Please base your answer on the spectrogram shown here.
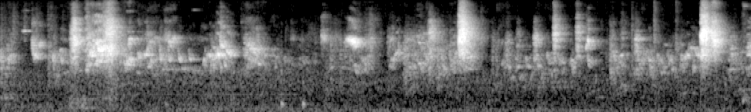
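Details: Budgerigars chirping: overlapping high, scratchy chirps and short warbled notes in loose bursts, one or two louder peaks every couple of seconds over a soft hiss.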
